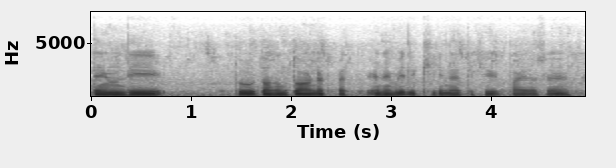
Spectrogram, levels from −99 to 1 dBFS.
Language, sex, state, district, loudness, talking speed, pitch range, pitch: Nagamese, male, Nagaland, Dimapur, -18 LUFS, 135 wpm, 110-120 Hz, 115 Hz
